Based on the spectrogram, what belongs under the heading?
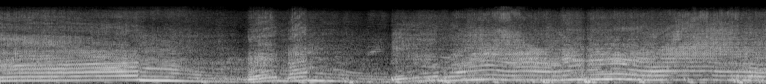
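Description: Tuned Autobianchi A112's four-cylinder engine revving hard through a gymkhana cone course; its pitch drops about a second and a half in, stays low for a couple of seconds, then climbs again and holds high.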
